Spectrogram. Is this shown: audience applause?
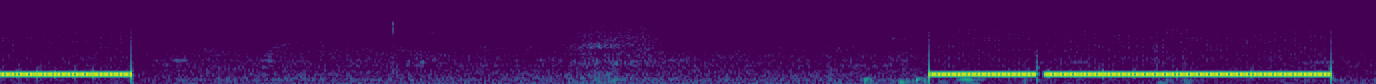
no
